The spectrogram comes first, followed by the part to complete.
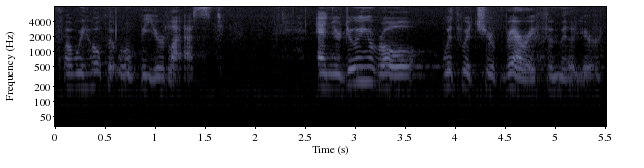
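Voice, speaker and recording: A woman asks an actress questions with gracious enthusiasm, her voice a little low. She sounds a bit away from the mic, with faint noise behind her. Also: moderate pace, a little mellow, distant mic, low-quality recording. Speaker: interviewer. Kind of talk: TV entertainment interview.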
